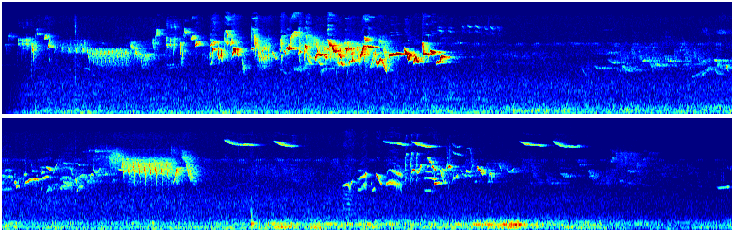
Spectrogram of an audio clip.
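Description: Songbirds singing and chirping, a busy burst of song in the first nine seconds, then scattered calls and short, high chirps.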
